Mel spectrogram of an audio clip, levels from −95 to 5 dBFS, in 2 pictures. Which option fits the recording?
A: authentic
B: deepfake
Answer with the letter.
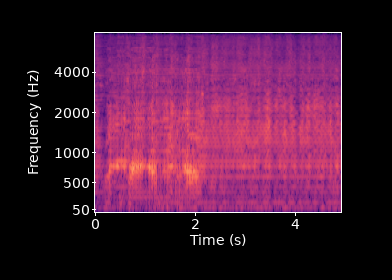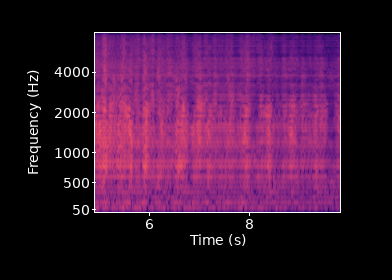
B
